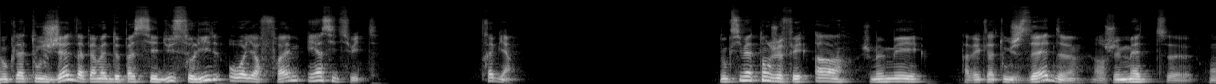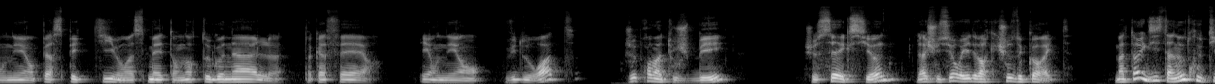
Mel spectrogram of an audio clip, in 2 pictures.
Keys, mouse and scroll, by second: 0.0-1.4 drag, 0.2-1.2 middle drag, 1.1 z, 1.4 middle click, 1.7 middle click, 2.9-6.0 middle drag, 3.7 z, 7.8 a, 9.3 z, 9.9-11.9 middle drag, 12.7 n, 13.9 n, 18.3 b, 23.0 a, 23.7-24.3 middle drag.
